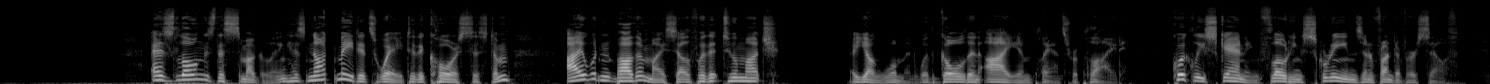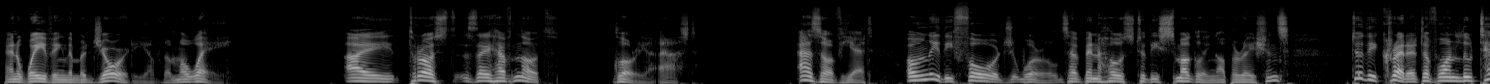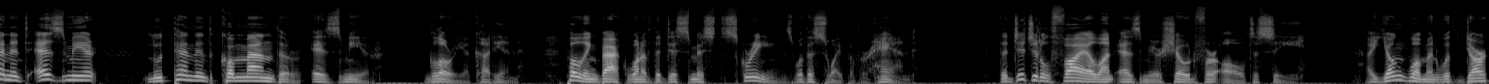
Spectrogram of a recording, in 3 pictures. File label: Female Conversation Russian Accent; audiobook narrator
